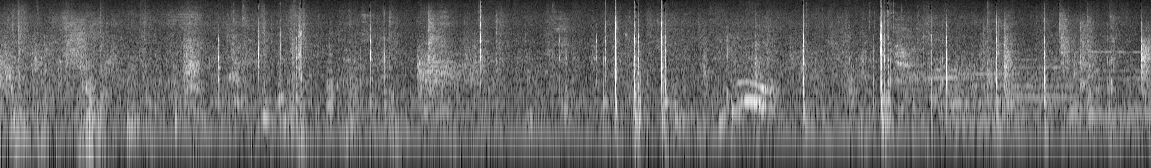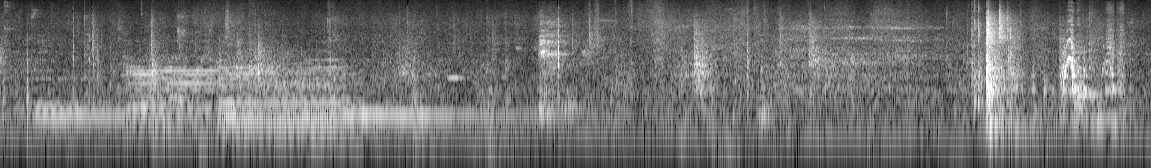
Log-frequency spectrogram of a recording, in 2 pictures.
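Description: Footsteps and shuffling sound as a group of people take their places in an echoing hall.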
